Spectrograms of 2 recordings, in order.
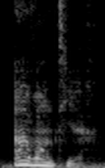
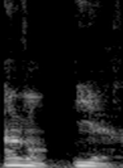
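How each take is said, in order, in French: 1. Le T se prononce, il relie les deux mots. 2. Le T est muet, avec une courte pause. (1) "se prononce avant-hier. Le T se fait entendre" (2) "le T est muet et on fait une petite pause entre les deux mots"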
